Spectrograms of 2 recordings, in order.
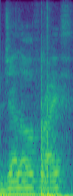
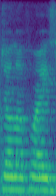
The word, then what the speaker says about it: jollof: You saying we got the jollof rice. That's how you pronounce it, right?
